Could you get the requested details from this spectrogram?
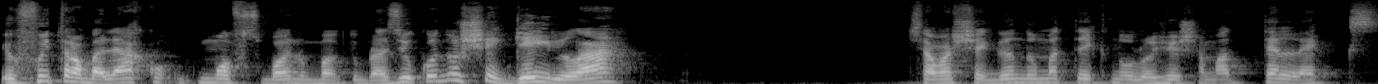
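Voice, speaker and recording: A man with a somewhat breathy voice talks at a fairly quick pace in a very clean recording with a silent background. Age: 50s. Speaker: pastor. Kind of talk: interview conversation. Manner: halting.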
